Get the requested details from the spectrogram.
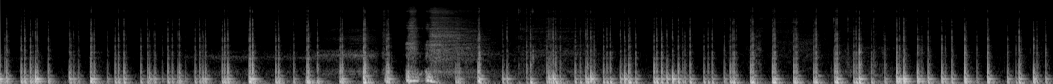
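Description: Fingertips and short nails of both hands tap quickly on a solid wooden tabletop, making a fast, uneven stream of dull, low knocks that die away almost at once. Around the four-second mark a brief, brighter brushing sound rises over the tapping before the rapid rhythm continues.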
